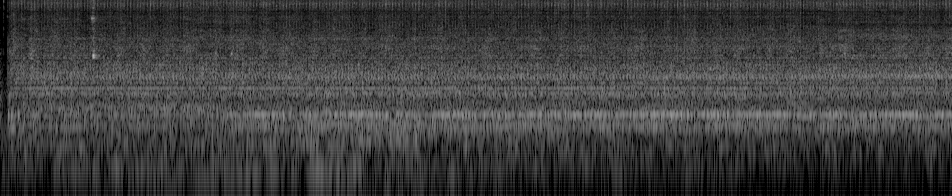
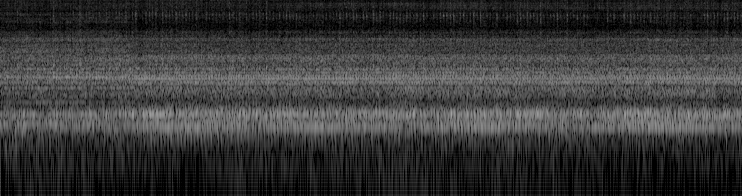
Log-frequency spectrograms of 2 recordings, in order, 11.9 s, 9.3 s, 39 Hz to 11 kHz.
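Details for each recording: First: Canon Scoopic 16M 16mm camera, probably unused since the 80s and partly disassembled and repaired, running loaded film; even, fast whir with light steady chatter, no speed wander, film running normally. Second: Canon Scoopic 16M film camera after partial lubrication, running about a minute with take-up reel loaded: whirring motor hum gradually turning lumpy and rougher, bogging slightly; suspected unlubricated spot inside.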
